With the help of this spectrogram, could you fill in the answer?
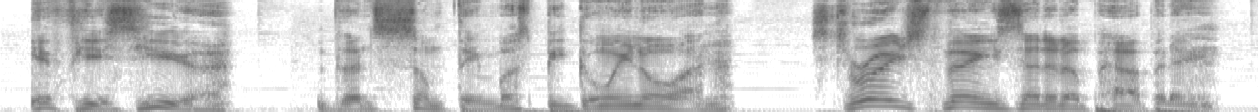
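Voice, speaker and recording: Doing a put-on character voice at a medium pitch, a man speaks fairly slowly with very wide pitch swings over faint background music. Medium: read story.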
